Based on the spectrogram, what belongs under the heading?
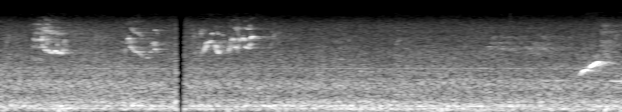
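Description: Small birds chirping in short high calls several times, with a single rising chirp near the end, over a steady low background hum. The sound drops out for an instant a little over a second in.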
